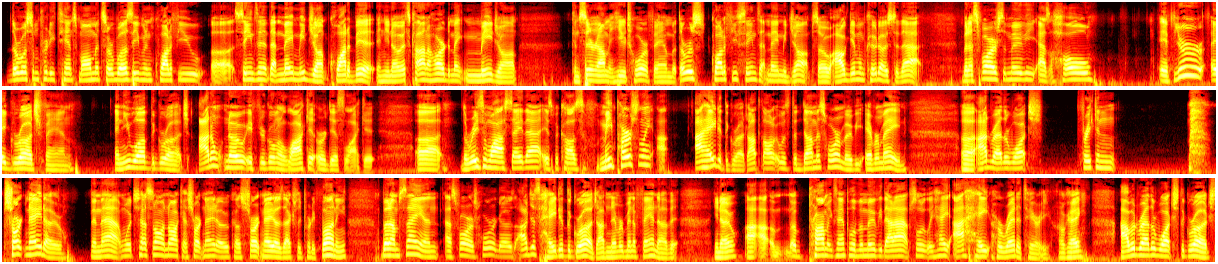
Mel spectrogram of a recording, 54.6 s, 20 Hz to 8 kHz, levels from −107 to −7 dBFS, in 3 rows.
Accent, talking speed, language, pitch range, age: American, 195 wpm, English, 145-185 Hz, 20-39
